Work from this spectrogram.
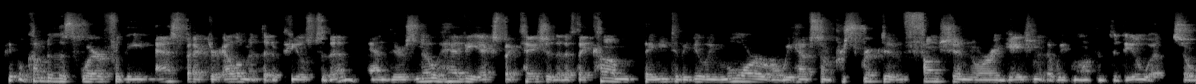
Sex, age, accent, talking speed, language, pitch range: male, 50-69, American, 225 wpm, English, 110-185 Hz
